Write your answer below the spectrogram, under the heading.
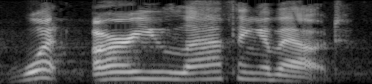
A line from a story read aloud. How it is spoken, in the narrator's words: I blurted out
